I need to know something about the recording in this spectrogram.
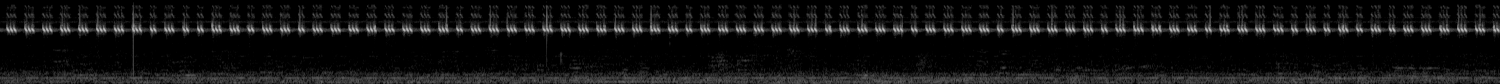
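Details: A cricket chirps without pause, its piercing, high-pitched pulses coming in a fast, very even train of nearly three per second, while a soft electrical-sounding hum lingers underneath.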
